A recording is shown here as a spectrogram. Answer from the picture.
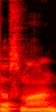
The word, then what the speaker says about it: Osman: You've said that that's fine, but your name is not actually pronounced Osman. I just want to be clear for anyone listening that thinks that I'm pronouncing it wrong.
